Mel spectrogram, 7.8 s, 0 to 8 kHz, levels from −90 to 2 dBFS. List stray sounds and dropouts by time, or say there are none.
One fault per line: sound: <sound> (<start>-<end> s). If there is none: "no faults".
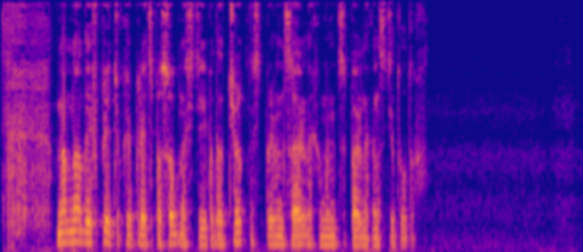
no faults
